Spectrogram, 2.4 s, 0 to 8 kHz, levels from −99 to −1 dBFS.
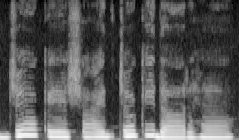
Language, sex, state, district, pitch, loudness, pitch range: Hindi, female, Delhi, New Delhi, 250 Hz, -12 LUFS, 220-280 Hz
